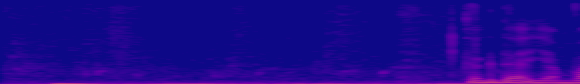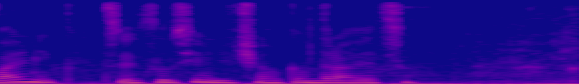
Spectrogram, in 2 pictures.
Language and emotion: Russian, neutral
